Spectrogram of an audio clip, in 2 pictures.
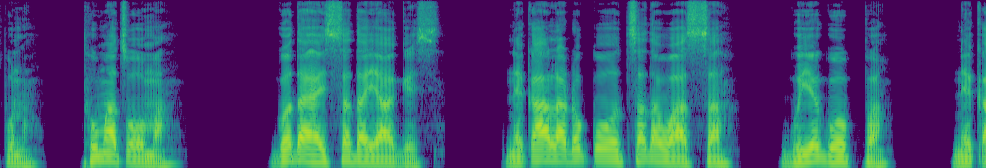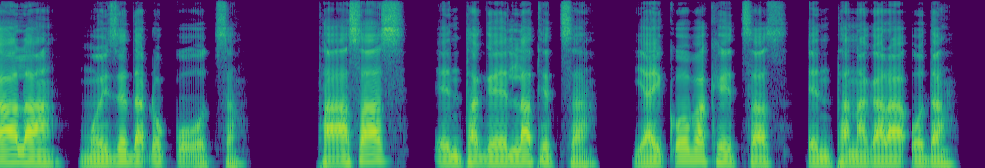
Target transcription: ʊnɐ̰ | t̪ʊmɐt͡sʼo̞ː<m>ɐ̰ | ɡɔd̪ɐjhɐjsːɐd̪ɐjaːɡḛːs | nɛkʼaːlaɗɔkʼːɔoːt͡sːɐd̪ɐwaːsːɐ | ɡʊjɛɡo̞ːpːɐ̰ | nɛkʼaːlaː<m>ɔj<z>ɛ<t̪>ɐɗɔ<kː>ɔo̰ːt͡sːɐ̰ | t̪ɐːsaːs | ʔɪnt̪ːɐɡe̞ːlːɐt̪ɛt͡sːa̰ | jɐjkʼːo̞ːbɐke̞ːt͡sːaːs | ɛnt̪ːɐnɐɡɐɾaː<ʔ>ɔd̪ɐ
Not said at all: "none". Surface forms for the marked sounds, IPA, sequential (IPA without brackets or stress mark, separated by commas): m, m, z, d̪, kʼː, ʔ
